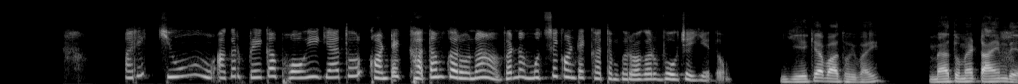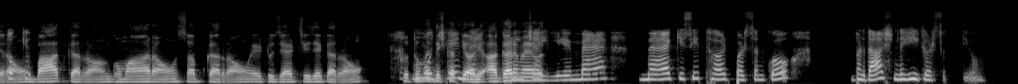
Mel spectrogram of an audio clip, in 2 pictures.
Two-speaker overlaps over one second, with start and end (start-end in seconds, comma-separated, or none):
14.3-15.5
